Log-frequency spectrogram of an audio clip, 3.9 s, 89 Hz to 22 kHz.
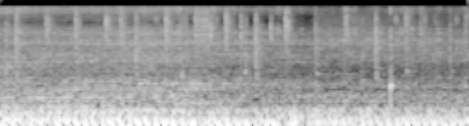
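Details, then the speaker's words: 1991 Eagle Talon (1G DSM) after throttle body work for a cold-start idle surge: cold engine idles steady and even with a low rumble, zero surge, still slightly high until warm; rattle from a disconnected center exhaust. "absolutely zero idle surge. It still idles a little bit high until that temp does come up and then it should settle right where it needs to be."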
